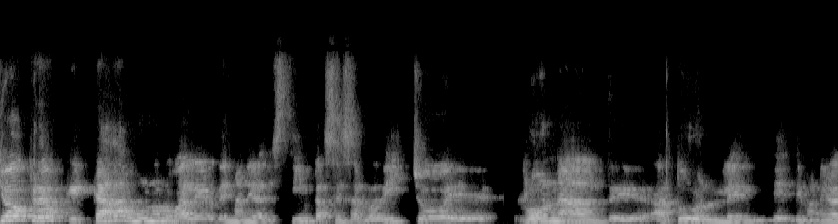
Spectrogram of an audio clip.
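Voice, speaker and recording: Audible room echo carries the voice of a woman speaking at a fairly slow pace. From Bolivia. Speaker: book club panelist. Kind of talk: casual book discussion.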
